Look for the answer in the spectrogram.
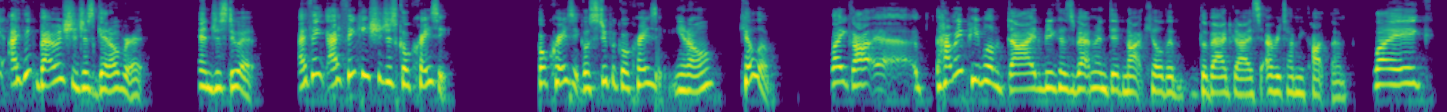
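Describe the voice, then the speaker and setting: A woman with a fairly high voice talks as a livestream host in a casual, chatty style. She is opinionated and sweary, often repeating a phrase to drive it home. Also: a bit bright. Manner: opinionated, heavy swearing, emphatic repetition.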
